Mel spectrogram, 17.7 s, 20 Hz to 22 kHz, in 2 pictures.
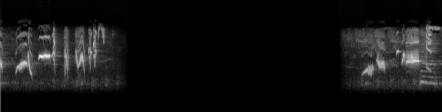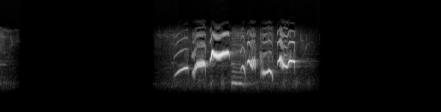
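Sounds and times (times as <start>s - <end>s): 
bird song of whistled notes with twittering: 0.0s - 2.3s, 6.9s - 9.2s, 12.1s - 15.2s.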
